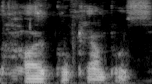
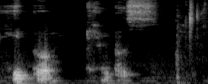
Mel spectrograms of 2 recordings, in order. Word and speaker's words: hippocampus: guys heard uh yes it's not hypoc campus it's hippocampus yes hippo campus so did you hear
